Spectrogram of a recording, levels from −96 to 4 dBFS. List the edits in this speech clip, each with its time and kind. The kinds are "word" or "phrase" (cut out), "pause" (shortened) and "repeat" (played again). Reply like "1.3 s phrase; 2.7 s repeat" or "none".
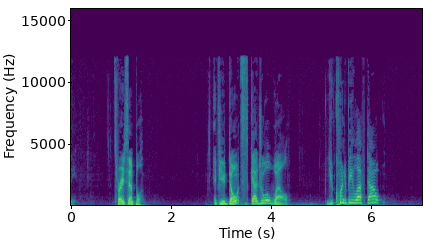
none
